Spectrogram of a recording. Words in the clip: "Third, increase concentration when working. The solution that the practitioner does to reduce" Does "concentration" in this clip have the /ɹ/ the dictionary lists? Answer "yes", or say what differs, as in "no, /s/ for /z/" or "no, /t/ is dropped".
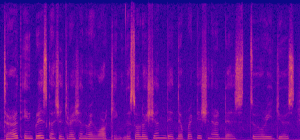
yes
